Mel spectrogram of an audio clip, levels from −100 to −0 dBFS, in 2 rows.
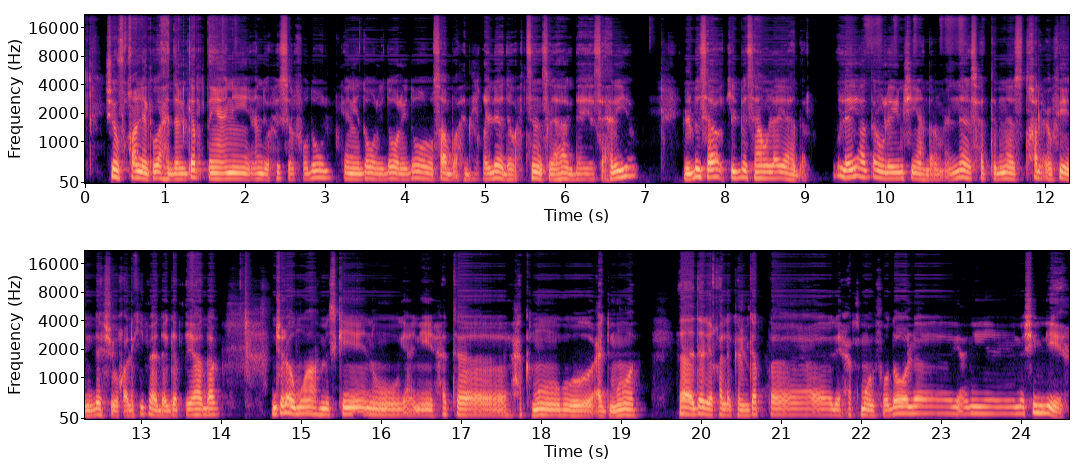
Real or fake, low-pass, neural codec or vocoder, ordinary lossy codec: real; none; none; none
